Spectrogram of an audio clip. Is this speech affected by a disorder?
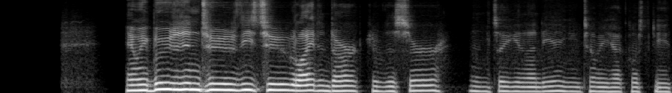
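Yes: Parkinson's disease.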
